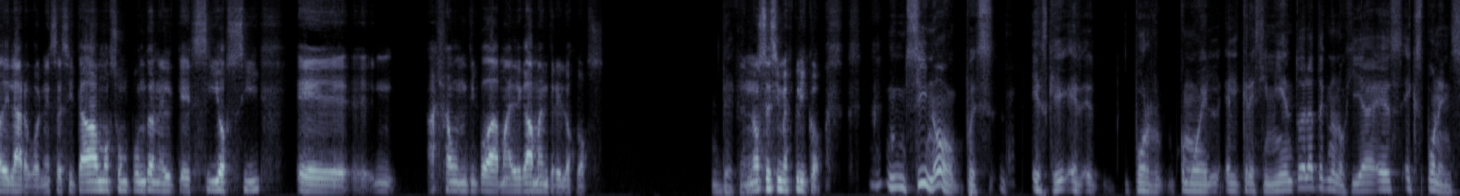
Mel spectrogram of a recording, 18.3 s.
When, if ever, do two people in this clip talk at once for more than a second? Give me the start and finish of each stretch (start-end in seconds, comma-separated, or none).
none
